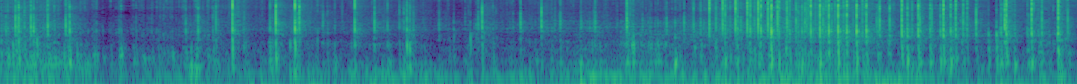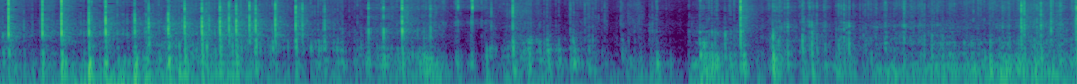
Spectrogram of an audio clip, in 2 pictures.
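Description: A dark brown perforated polyester mesh fabric sheet, laid flat, is scratched with long acrylic nails. The result is a dense run of quick, dry scratching clicks and crackles over a low, steady rumble. A few bright, sharp taps stand out between the strokes.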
